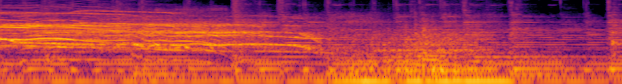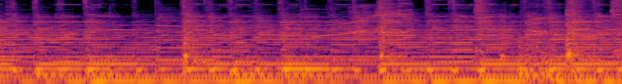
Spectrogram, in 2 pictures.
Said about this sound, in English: Scream!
